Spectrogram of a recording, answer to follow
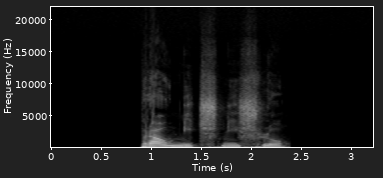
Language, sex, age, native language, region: Slovenian, female, 50-59, Slovenian, Zasavska region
